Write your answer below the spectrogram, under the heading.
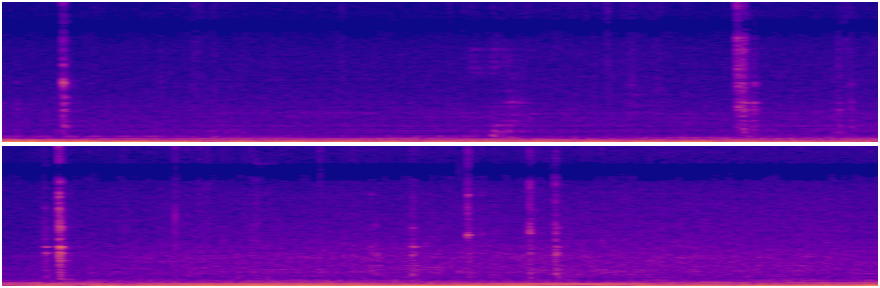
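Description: Steady low hum of a running machine, with a few sharp metal clicks from a hand wrench and bolts around the middle.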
